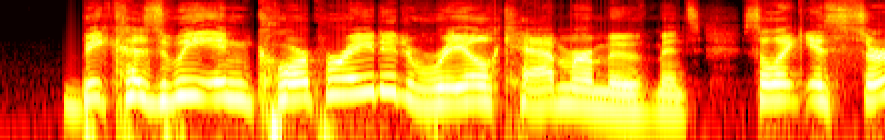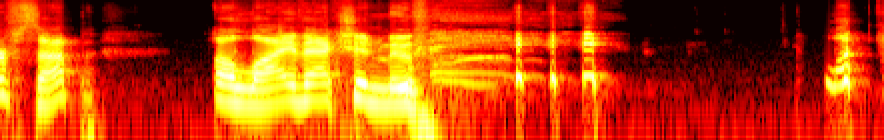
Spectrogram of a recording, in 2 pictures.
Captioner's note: laughs at the end of sentence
